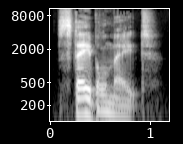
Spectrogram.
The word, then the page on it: stablemate: British English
